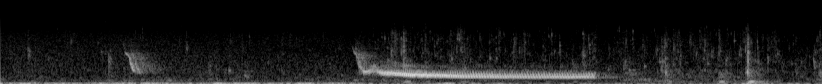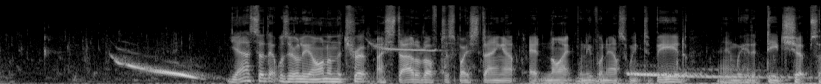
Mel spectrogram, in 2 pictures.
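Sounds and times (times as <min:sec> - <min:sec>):
crackly patter-like underwater noise: 0:00.0 - 0:16.4
seal calls underwater recorded with a hydrophone: 0:03.5 - 0:06.2, 0:09.2 - 0:10.5, 0:11.6 - 0:13.2, 0:13.9 - 0:16.4
speech: 0:10.6 - 0:16.4.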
